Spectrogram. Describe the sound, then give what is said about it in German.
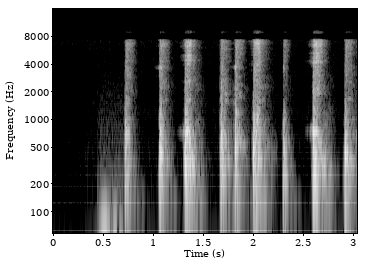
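A second-hand cajon, bought on eBay Kleinanzeigen, is played by a beginner with about nine sharp hand strikes in a loose, uneven rhythm, mixing deep bass thumps with brighter slaps, fairly loud and with no voices. “Ah, eine Cajon gekauft, ja cool.”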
